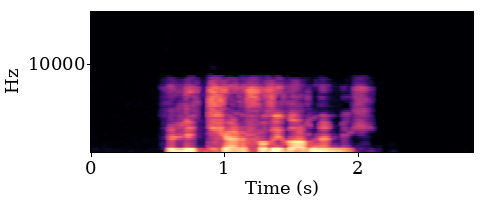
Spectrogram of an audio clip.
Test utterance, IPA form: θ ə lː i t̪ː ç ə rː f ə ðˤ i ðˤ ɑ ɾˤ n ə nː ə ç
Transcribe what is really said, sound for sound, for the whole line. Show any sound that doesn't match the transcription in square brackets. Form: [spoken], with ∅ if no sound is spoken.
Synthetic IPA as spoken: θ ə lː i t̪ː ç ə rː f ə ðˤ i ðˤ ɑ ɾˤ n ə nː ə ç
